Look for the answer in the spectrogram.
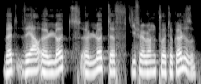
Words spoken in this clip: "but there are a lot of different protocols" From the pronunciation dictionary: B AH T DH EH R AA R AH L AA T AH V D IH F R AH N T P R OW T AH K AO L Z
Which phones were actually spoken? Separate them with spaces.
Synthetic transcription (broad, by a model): B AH T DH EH L AA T AH L AA T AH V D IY F R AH N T P R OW T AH K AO L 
